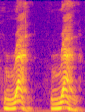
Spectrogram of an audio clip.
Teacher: As palavras que começam com R tem aquele som do R caipira, sabe? Lá pra dentro.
